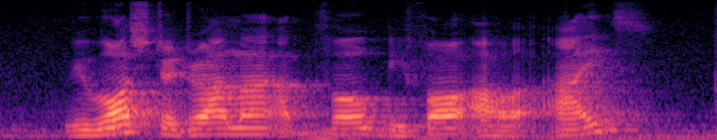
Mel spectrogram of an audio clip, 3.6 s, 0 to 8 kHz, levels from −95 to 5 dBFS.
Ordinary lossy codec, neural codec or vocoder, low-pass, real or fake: none; none; none; real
